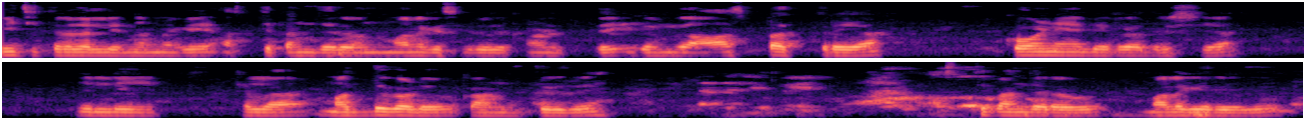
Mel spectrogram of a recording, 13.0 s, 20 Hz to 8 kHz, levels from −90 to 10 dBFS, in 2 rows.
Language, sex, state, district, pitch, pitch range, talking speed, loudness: Kannada, male, Karnataka, Dakshina Kannada, 125 Hz, 120-130 Hz, 80 wpm, -18 LUFS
